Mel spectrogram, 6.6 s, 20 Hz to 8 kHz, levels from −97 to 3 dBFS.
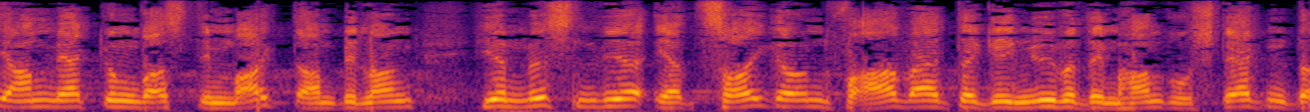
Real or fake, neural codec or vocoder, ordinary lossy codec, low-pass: real; none; none; none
